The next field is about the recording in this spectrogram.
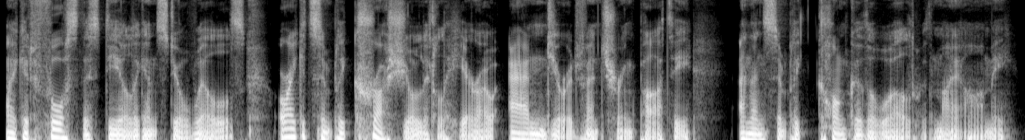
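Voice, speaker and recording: A smug, possessive demon lord played by a man for a fantasy ASMR roleplay. The voice is low and very dark, thick with gravelly fry. He speaks without hurry, softly commanding and condescending. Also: normal speed, no echo, clean studio sound, full character voice. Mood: annoyed, threatening. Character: powerful demon lord, calm, smug, possessive, bargaining villain.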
